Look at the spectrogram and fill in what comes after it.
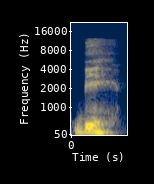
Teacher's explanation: karena dia berhenti sehingga dibaca pendek. Bukan bihi tapi bih.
